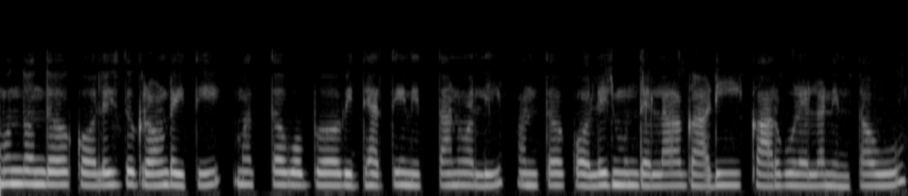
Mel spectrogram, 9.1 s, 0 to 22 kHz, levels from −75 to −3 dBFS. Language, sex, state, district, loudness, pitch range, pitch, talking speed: Kannada, female, Karnataka, Belgaum, -32 LUFS, 235-250 Hz, 240 Hz, 110 wpm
